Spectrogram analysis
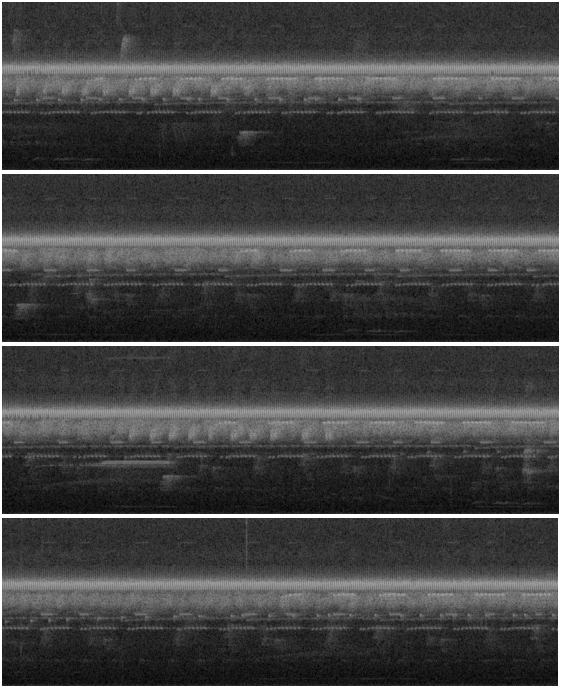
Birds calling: unidentified bird, Hauxwell's Thrush (Turdus hauxwelli), Solitary Black Cacique (Cacicus solitarius), Plumbeous Antbird (Myrmelastes hyperythrus), Buff-breasted Wren (Cantorchilus leucotis), Black-faced Antthrush (Formicarius analis), Gray-fronted Dove (Leptotila rufaxilla), Amazonian Trogon (Trogon ramonianus)

